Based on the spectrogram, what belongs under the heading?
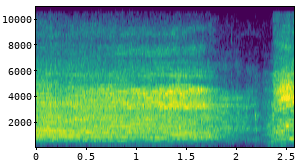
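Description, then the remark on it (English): A crowd of Detroit Lions fans, on a count of three, lets out a loud, sustained roar like the old-school Lions logo roar for a win, a broad wall of yelling voices that dips briefly near the end before surging back up. “And can we give a loud roar, like the old school Lions logo roar, for a win today on the count of three?”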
